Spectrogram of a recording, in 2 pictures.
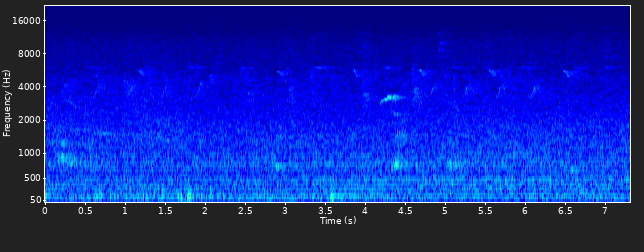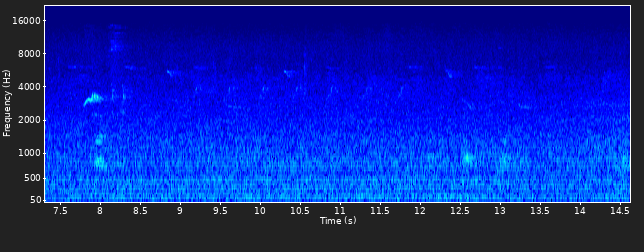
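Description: Steady background ambience with small birds chirping: faint short high chirps repeating throughout, and a couple of brief louder rising chirps about four and eight seconds in.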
